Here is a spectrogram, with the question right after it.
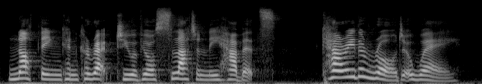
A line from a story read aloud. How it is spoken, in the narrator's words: exclaimed Miss Scatcherd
